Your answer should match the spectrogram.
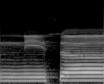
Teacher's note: Nisa dibaca 4 atau 5 harakat.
